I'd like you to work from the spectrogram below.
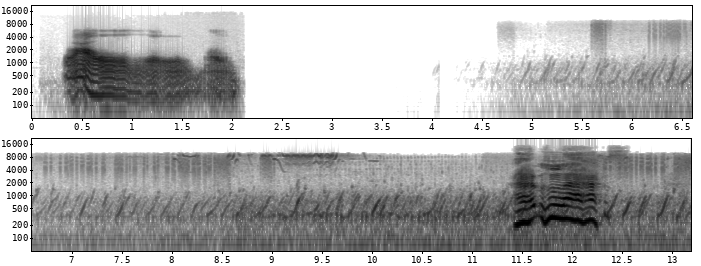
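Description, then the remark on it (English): A cat, Mr. F, lets out a drawn-out, wavering meow, then after a pause and a stretch of low, bubbling rustle, gives one more short, loud meow while being shooed out of the kitchen. “All right, now shoo. Out.”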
